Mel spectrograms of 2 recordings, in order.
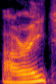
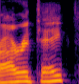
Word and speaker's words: arete: I think it's pronounced both ways, arete or arete, and eudaimonia, excellence and flourishing.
